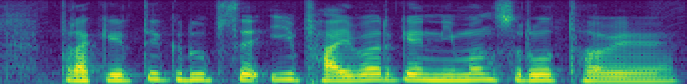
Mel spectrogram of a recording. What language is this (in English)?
Bhojpuri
